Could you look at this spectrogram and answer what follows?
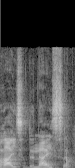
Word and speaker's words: Brice de Nice: en tête j'ai dit brice de nice mais normalement il faut le prononcé avec un faux accent anglais ben reitzes de nice c'est un personnage qui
